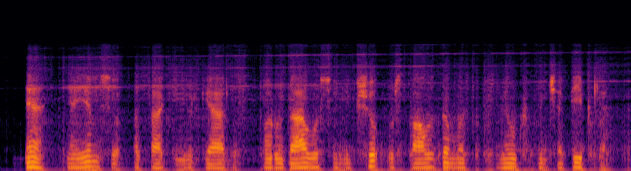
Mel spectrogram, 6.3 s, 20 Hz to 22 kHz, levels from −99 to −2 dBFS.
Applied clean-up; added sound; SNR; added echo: neural mask model RNNoise.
